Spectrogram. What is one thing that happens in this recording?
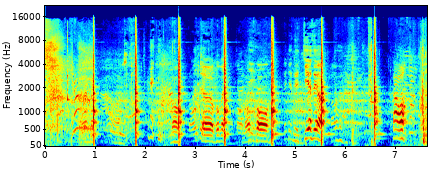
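A hand tool knocks sharply against a wooden beam.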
